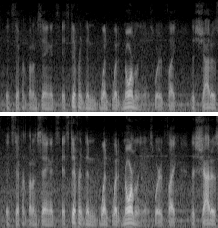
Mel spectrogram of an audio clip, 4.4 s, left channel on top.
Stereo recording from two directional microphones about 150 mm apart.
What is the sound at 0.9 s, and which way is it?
Speech, 90° right.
